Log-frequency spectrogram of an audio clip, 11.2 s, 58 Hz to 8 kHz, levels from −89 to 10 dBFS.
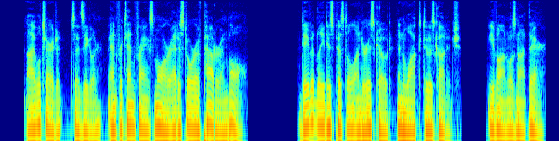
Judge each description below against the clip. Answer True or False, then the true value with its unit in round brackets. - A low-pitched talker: True (85 Hz)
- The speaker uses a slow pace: False (180 wpm)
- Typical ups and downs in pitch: True (3.1 semitones)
